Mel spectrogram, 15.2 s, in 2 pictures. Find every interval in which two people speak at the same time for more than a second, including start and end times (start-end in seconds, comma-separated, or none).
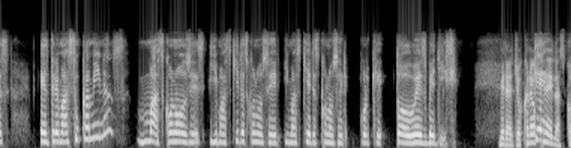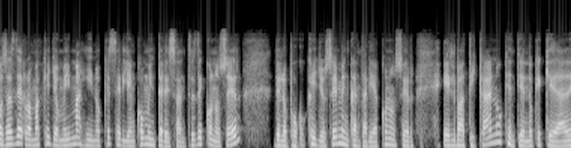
none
